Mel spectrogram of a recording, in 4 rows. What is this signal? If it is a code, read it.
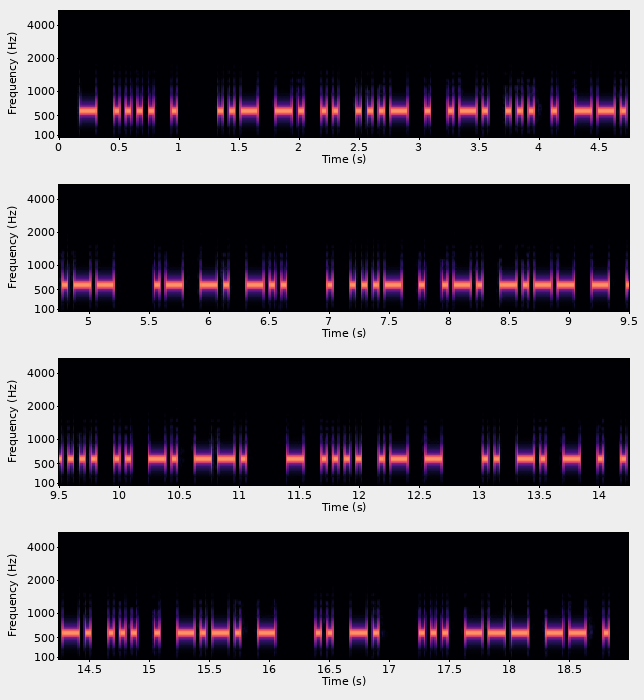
Morse code, heard as a keyed tone, about 25 wpm, 600 Hz. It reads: THE UNIVERSE, AND EVERYTHING THAT INTERSECT IN SOME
